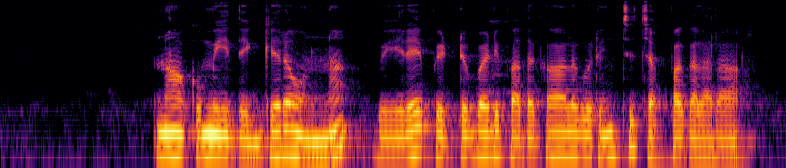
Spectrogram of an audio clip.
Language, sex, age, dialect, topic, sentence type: Telugu, male, 18-24, Utterandhra, banking, question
